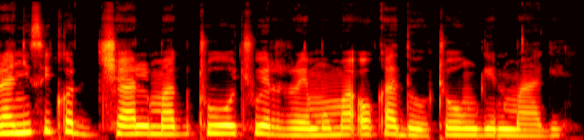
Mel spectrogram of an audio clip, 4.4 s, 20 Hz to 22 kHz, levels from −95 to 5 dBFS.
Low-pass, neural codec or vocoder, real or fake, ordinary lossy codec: 19.8 kHz; none; real; Opus, 64 kbps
